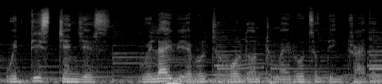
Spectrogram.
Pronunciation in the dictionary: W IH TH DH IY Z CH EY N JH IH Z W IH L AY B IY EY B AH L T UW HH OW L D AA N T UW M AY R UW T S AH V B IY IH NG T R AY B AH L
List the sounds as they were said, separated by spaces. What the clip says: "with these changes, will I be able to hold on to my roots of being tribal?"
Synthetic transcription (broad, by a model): W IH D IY S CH EY N JH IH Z W IH L AY B IY EY B AH L T UW HH OW L D AA N T UW M AY R UW T S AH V B IY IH NG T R AY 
